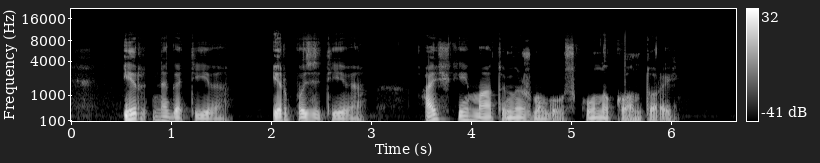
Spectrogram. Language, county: Lithuanian, Vilnius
